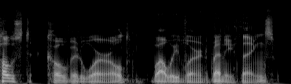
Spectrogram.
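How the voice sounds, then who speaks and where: On a very clean recording with a silent background, a man speaks with vocal fry. His pitch swings very widely. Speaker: local news host. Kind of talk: community news show. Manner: conversational.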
